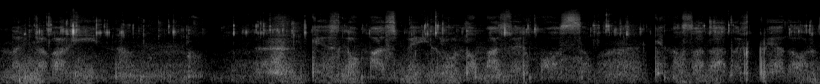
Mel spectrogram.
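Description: With long, frequent pauses, a woman talks at a very slow pace. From Ecuador. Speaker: spiritual healer. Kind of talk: guided spiritual cleansing, ASMR healing session. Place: home room.

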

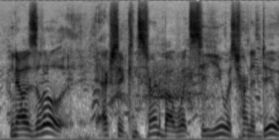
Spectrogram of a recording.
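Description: A man speaks in an animated tone with lively intonation. Music plays in the background. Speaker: color commentator. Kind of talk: live sports commentary. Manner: animated, explaining replays.

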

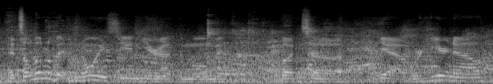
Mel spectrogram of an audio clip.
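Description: There is clear music in the background. Over it, a man speaks at a moderate pace. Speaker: vlogger. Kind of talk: casual vlog chat. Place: cafe. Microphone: phone near.

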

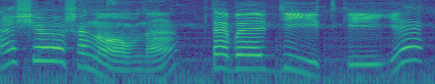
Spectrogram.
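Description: Through clear background noise, a put-on character voice with a fairly high pitch speaks at a very slow pace. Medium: fan dub. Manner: pompous, sly.

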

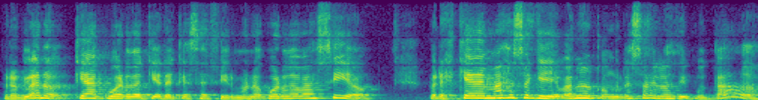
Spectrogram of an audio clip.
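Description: At a very fast pace, a woman speaks with a Canarian accent. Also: fairly high pitch for a woman, ordinary pitch variation. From Canary Islands, Telde (Gran Canaria); Canary Islands, Spain. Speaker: politician. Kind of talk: political debate. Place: home room. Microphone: video call.

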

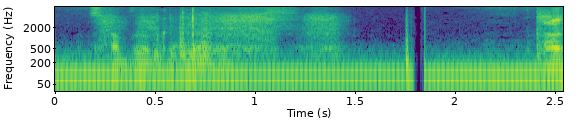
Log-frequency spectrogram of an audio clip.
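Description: A man is talking. The sound is dry with no echo, and there is noticeable background noise. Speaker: food vlogger. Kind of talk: casual vlog chat. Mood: curious, excited. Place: car. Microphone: phone near.

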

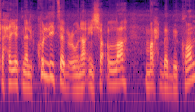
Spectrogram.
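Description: A man races along at a very fast pace in a dry sound with no echo. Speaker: shop seller. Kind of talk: live product presentation. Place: shop. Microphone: phone near.

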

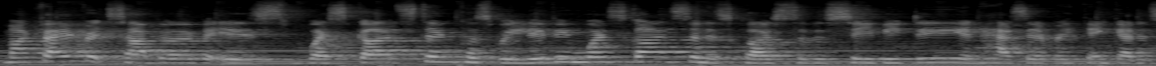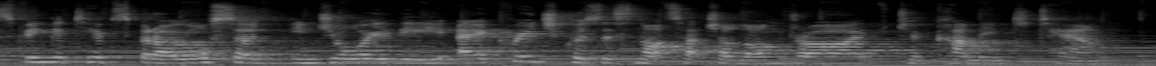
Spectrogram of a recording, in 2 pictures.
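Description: Clear music plays behind a woman with a fairly high voice. She talks at a fairly quick pace with ordinary pitch variation and hardly any pauses. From Australia, Queensland. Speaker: real estate sales specialist and auctioneer. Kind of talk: promotional interview answer to camera. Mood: warm, pleased. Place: kitchen.

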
